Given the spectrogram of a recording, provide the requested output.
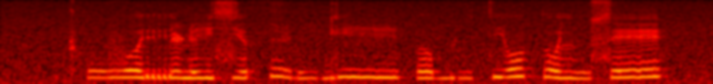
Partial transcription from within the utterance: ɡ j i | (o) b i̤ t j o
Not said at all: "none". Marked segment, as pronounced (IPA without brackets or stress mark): ɤ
